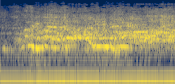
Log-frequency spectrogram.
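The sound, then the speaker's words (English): A loud, dense crowd of voices chanting and yelling together, played in reverse so the syllables swell and cut off unnaturally, with sustained wavering pitch throughout; the backwards chant is said to sound like "we love you". “And then we have a reverse on the crowd.”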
